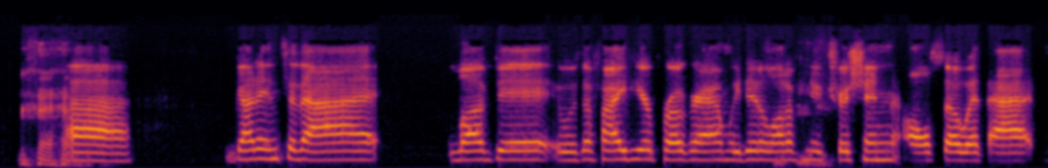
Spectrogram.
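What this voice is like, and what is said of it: Slight regional American accent. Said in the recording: “You can hear I have a little bit of an accent still.”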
